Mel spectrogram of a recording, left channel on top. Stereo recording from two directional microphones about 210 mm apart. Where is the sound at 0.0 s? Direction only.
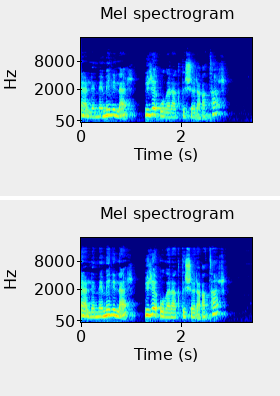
45° right (ahead or behind).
